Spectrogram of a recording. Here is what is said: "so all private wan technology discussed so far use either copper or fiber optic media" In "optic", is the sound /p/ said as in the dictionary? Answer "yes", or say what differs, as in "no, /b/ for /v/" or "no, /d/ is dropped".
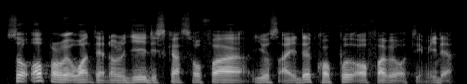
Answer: no, /p/ is dropped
